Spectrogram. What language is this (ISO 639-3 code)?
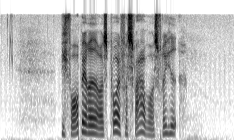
dan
